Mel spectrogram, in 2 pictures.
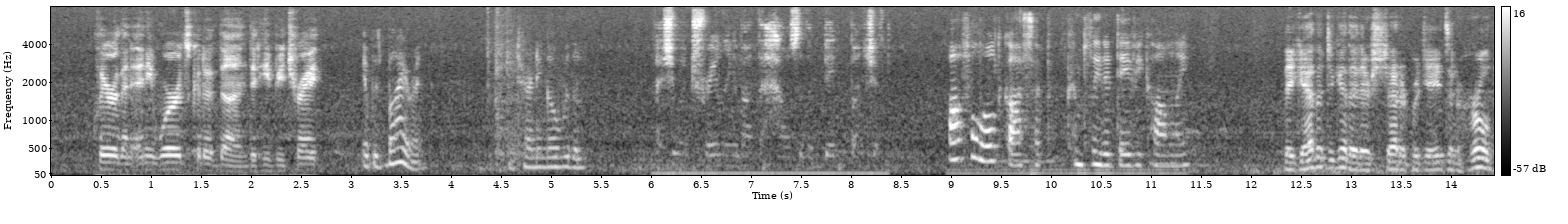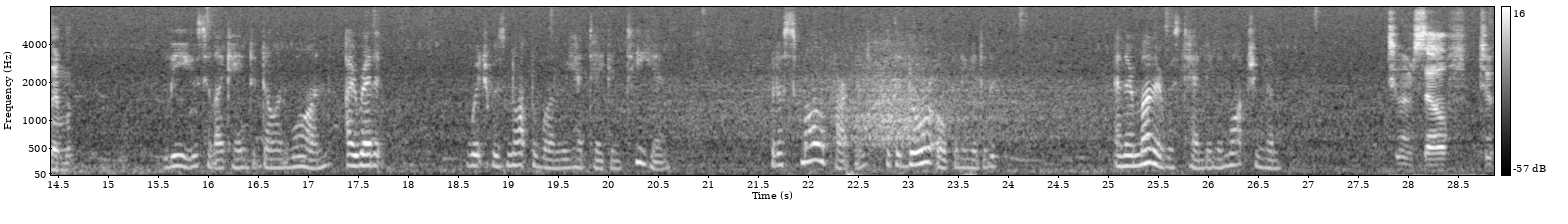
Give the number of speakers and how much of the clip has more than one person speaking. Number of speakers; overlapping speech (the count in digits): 5, no overlap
